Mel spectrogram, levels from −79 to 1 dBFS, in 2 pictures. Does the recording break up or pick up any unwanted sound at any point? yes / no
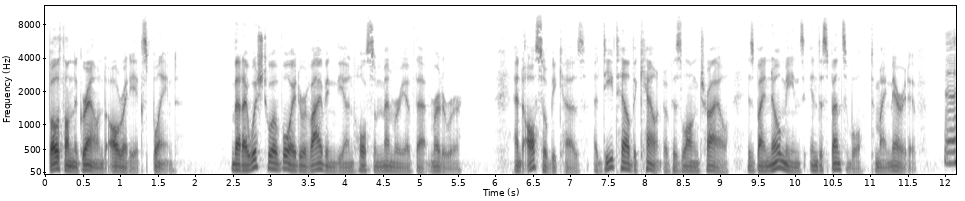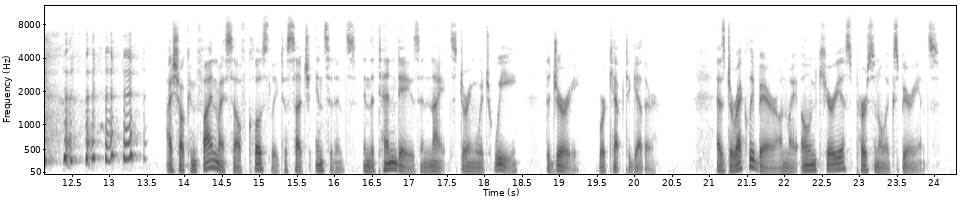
yes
